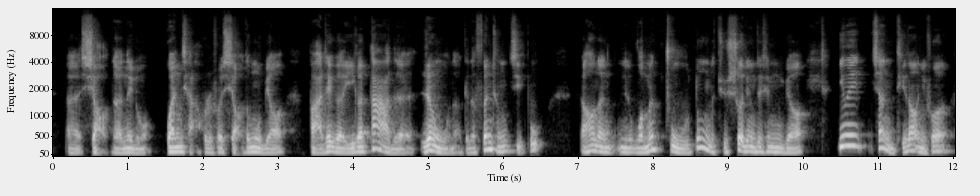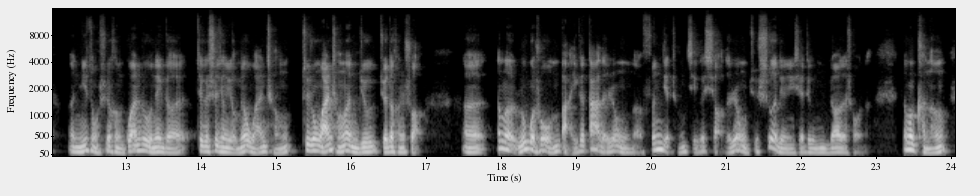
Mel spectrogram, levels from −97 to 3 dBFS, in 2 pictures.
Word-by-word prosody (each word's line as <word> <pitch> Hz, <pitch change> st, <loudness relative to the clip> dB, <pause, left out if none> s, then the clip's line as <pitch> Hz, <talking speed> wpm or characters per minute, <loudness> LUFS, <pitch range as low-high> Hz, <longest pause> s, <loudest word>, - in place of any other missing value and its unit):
呃， -, -, -6 dB
小 -, -, -1 dB
的 95 Hz, -1 st, -2 dB
那 100 Hz, +1 st, +2 dB
种 90 Hz, -1 st, -4 dB, 0.2 s
关 115 Hz, 0 st, +6 dB
卡， 115 Hz, -, -3 dB
或 -, -, -4 dB
者 -, -, -3 dB
说 -, -, -2 dB
小 -, -, -3 dB
的 110 Hz, -, -1 dB
目 110 Hz, -2 st, +4 dB
标， 90 Hz, 0 st, -3 dB, 0.3 s
把 90 Hz, -, +1 dB
这 120 Hz, +4 st, +4 dB
个 105 Hz, -3 st, +3 dB
一 100 Hz, +2 st, +1 dB
个 120 Hz, +2 st, +5 dB
大 120 Hz, -, +2 dB
的 90 Hz, -2 st, -3 dB
任 140 Hz, +3 st, +6 dB
务 95 Hz, -5 st, +1 dB
呢， 90 Hz, +3 st, -9 dB
给 95 Hz, -, -9 dB
它 95 Hz, -, -4 dB
分 165 Hz, +13 st, +4 dB
成 125 Hz, -5 st, -1 dB
几 125 Hz, -, -8 dB
步， 295 Hz, -, -4 dB, 0.5 s
然 -, -, -1 dB
后 140 Hz, -2 st, +2 dB
呢， 110 Hz, -1 st, +1 dB, 0.3 s
我 -, -, -2 dB
我 105 Hz, -, +3 dB
们 165 Hz, +10 st, +2 dB
主 100 Hz, -, +1 dB
动 185 Hz, -, 0 dB
去 120 Hz, -3 st, -8 dB
设 110 Hz, -, +3 dB
定 125 Hz, -2 st, +2 dB
这 120 Hz, -, 0 dB
些 115 Hz, -, -4 dB
目 110 Hz, -3 st, +1 dB
标。 100 Hz, 0 st, -1 dB, 0.4 s
因 245 Hz, +1 st, +5 dB
为 260 Hz, -2 st, +1 dB
像 205 Hz, -2 st, +1 dB
你 -, -, -1 dB
提 -, -, -4 dB
到 145 Hz, -4 st, +2 dB
你 105 Hz, -3 st, 0 dB
说， 65 Hz, -, -1 dB, 0.3 s
呃， 110 Hz, -, -3 dB
你 115 Hz, +4 st, +3 dB
总 120 Hz, -8 st, -1 dB
是 95 Hz, -, -2 dB
很 105 Hz, -6 st, -1 dB
关 145 Hz, -, +3 dB
注 135 Hz, -6 st, +3 dB
那 115 Hz, +1 st, +4 dB
个 100 Hz, -3 st, -1 dB
这 -, -, 0 dB
个 125 Hz, -, +2 dB
事 125 Hz, +3 st, -1 dB
情 115 Hz, -3 st, +3 dB
有 100 Hz, -2 st, 0 dB
没 110 Hz, +6 st, +2 dB
有 135 Hz, -, +4 dB
完 110 Hz, 0 st, 0 dB
成， 110 Hz, -3 st, -5 dB
最 155 Hz, -, 0 dB
终 145 Hz, 0 st, +5 dB
完 140 Hz, +3 st, +6 dB
成 120 Hz, -6 st, 0 dB
了 140 Hz, 0 st, +4 dB
你 110 Hz, -, +4 dB
就 115 Hz, +2 st, +2 dB
觉 -, -, +1 dB
得 120 Hz, -, +5 dB
很 105 Hz, -2 st, -1 dB
爽。 105 Hz, -, -4 dB, 0.5 s
呃， 105 Hz, 0 st, -1 dB
那 195 Hz, -, -1 dB
么 175 Hz, -2 st, +4 dB
如 -, -, +2 dB
果 180 Hz, -, +4 dB
说 145 Hz, -, +2 dB
我 115 Hz, -, 0 dB
们 115 Hz, -, 0 dB
把 -, -, -2 dB
一 -, -, -7 dB
个 135 Hz, -, -1 dB
大 -, -, 0 dB
的 -, -, -3 dB
任 65 Hz, -, -2 dB
务 -, -, -2 dB
呢， -, -, -11 dB
分 165 Hz, +11 st, +2 dB
解 -, -, -4 dB
成 105 Hz, +3 st, -8 dB
几 115 Hz, -, -11 dB
个 -, -, -7 dB
小 -, -, -8 dB
的 -, -, -10 dB
任 -, -, +1 dB
务 -, -, -1 dB
去 105 Hz, -, -13 dB
设 -, -, -1 dB
定 105 Hz, -3 st, -1 dB
一 95 Hz, 0 st, -6 dB
些 95 Hz, -, -6 dB
这 105 Hz, -, -5 dB
个 100 Hz, -, -2 dB
目 100 Hz, +1 st, -2 dB
标 105 Hz, +3 st, 0 dB
的 100 Hz, -, -4 dB
时 90 Hz, -, -21 dB
候 -, -, -12 dB
呢， -, -, -34 dB, 0.5 s
那 170 Hz, -, 0 dB
么 165 Hz, -1 st, +8 dB
可 110 Hz, -, -4 dB
能 100 Hz, +6 st, 0 dB
115 Hz, 310 characters per minute, -23 LUFS, 100-135 Hz, 0.5 s, 么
